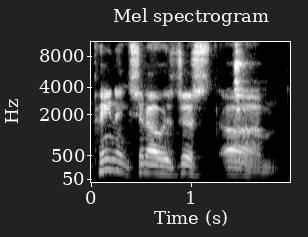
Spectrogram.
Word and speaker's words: Penix: not penix P No it's penix it's spelled penix look $100 $100 right now not Michael penis but it is Michael Michael penis it's Michael penix all right well listen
